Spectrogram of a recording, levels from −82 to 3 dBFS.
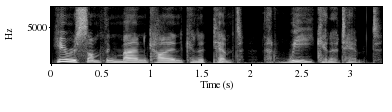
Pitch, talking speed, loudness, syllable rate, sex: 145 Hz, 180 wpm, -18 LUFS, 5.3 syllables/s, male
